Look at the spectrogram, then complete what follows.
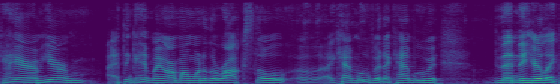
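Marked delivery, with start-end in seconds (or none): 0.0-4.4 higher, lightly voiced kid in trouble; hurt little brother. Hurt little brother answering his brother from the water, lightly acted distress. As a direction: answer with a touch of helpless distress.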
